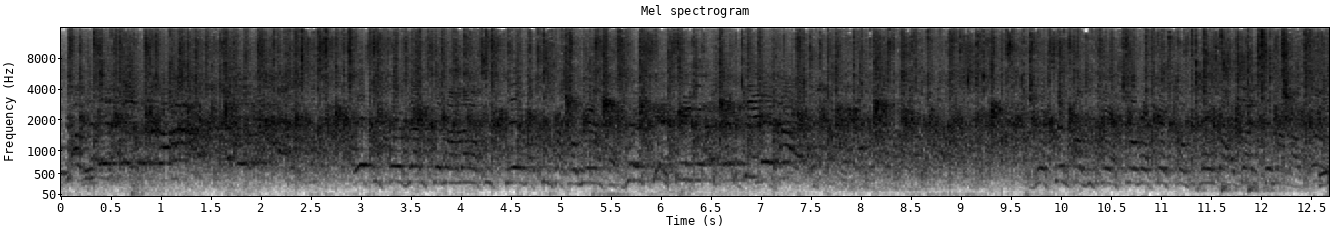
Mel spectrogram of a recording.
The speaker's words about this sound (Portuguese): Aplausos para o nosso elenco e para quem é da redação,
